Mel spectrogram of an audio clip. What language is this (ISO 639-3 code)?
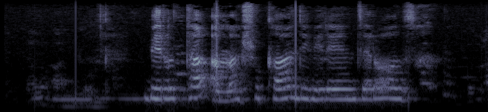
kin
